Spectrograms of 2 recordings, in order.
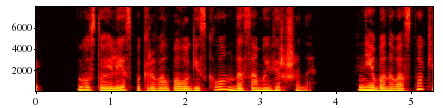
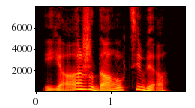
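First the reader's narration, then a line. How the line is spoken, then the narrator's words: Creaky voice. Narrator (Russian): проскрипел он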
